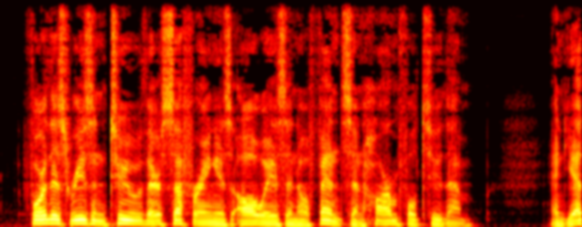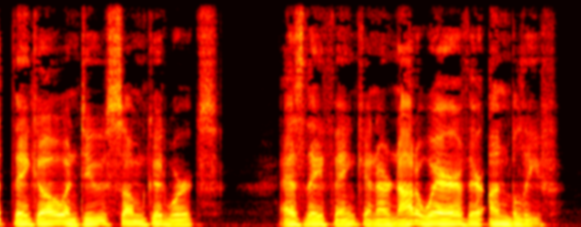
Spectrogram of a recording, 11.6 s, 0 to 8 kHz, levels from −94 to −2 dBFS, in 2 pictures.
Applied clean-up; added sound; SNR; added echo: none; none; none; none.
